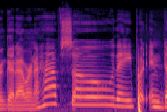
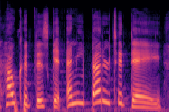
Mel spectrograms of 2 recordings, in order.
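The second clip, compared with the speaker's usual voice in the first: higher, louder mock enthusiasm; sarcastic delight; 6 semitones higher, 5 dB louder than usual. Patient told she needs a catheter, sarcastic delight. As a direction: exclaim it high and loud with fake delight.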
